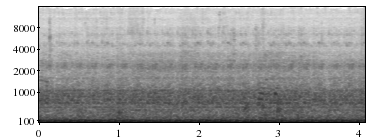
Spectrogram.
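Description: Charter fishing boat's engine running steadily at trolling pace: a deep, evenly pulsing hum with no change in speed.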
